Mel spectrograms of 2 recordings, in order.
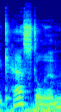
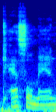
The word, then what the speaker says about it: castellan: goblin named blard and the castellan not the Castleman Wilbur the castellan Willem ferric um pronouncing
